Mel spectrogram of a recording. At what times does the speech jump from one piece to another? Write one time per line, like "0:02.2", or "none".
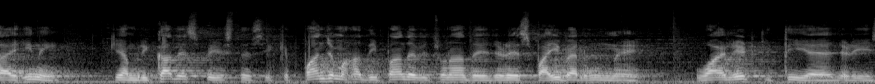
0:03.0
